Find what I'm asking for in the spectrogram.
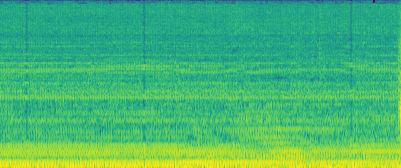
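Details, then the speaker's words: Vapor Clean Desiderio Plus steam cleaner, injection switched on: quiet, steady low hum from the secondary injection pump forcing water through, no rattle or strain; normal pump operation. "So here we go with the injection, and that's the secondary pump that you're hearing right now, which is going to start to force the water"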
